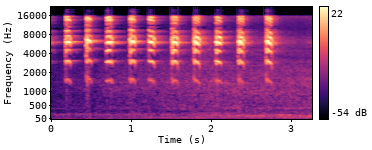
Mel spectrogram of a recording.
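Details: Long-tailed shrike lure song with tomiceng mimicry, for getting other shrikes to sing: ten bright, clipped, evenly spaced notes, about four per second, recorded indoors.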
